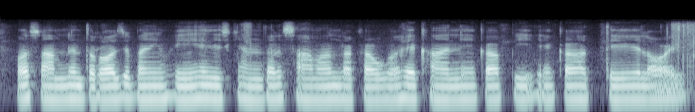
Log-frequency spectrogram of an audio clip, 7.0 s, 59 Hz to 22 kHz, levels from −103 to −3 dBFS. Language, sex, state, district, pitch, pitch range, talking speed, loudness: Hindi, male, Bihar, Jamui, 120 Hz, 115-120 Hz, 155 wpm, -17 LUFS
